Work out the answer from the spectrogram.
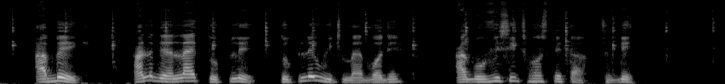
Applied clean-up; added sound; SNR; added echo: neural mask model Resemble Enhance denoiser.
